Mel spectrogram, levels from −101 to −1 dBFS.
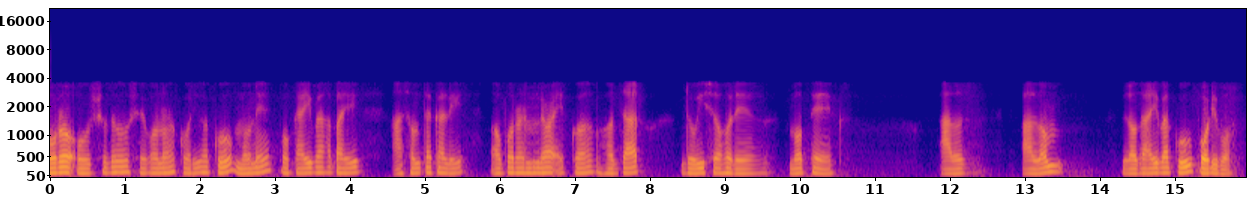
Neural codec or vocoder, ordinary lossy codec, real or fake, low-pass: codec, 16 kHz, about 1 kbps, DyCAST, with the encoder's durations; none; fake; 3.6 kHz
